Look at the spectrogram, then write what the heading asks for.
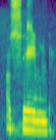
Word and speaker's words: ashamed: reason would be that the first one is a schwa sound right a shame so the second syllable take the stress here and e d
